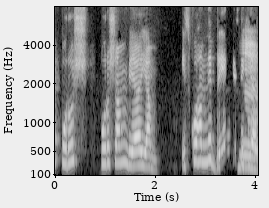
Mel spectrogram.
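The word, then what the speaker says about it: पुरुषमव्ययम्: Yes ma'am ma'am ये जो word है पुरुष पुरुषम व्ययम इसको हमने ब्रेक कैसे किया था?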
